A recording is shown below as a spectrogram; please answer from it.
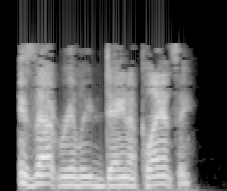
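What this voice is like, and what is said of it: Deep male character voice. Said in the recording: “a deep voice behind her asked”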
